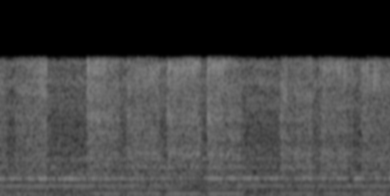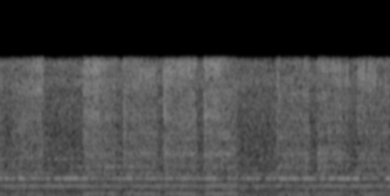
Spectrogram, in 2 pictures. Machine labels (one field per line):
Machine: slide rail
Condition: abnormal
